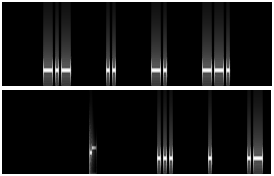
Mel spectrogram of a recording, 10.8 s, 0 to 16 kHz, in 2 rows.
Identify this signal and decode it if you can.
Morse code, heard as a keyed tone, about 20 wpm, spaced as for 9 wpm, 690 Hz. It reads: KING SEA
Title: 4x Character Spacing - Top 500 Words - 20wpm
